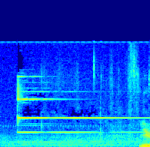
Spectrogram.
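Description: A small bell struck once, ringing with a clear, high tone that slowly fades.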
